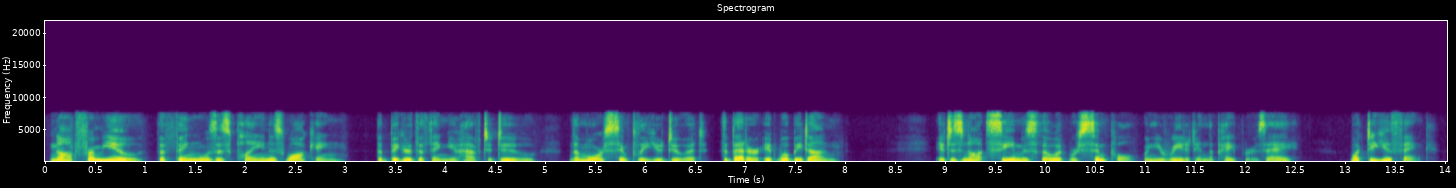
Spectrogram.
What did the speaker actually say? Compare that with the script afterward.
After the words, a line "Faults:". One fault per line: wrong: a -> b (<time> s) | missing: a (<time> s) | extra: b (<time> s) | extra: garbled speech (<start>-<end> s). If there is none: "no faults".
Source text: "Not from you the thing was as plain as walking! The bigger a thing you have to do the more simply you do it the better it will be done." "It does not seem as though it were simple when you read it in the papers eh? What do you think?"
"Not from you the thing was as plain as walking! The bigger the thing you have to do the more simply you do it the better it will be done." "It does not seem as though it were simple when you read it in the papers eh? What do you think?"
Faults:
wrong: a -> the (3.7 s)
